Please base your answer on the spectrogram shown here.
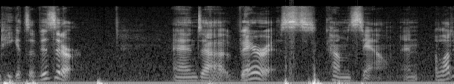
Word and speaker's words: Varys: name right either, but on the show they pronounce it Varys, so I'm guessing that is the correct pronunciation, not Various. It's Varys.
